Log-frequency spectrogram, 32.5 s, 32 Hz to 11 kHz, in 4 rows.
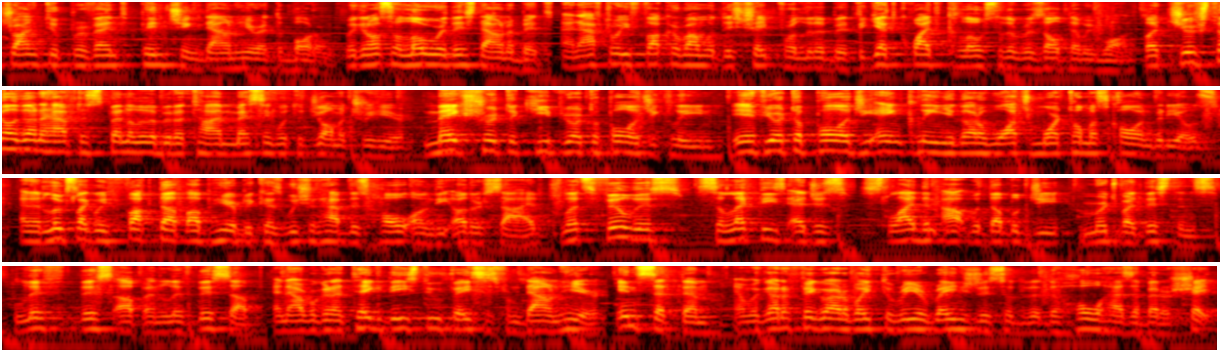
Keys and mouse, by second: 0.5 drag, 0.8 Tab, 1.5 click, 1.9 click, 2.1 middle click, 2.2 g, 2.3 middle click, 3.9 middle drag, 4.1 shift+middle click, 4.4 Tab, 4.4 middle click, 4.7 middle click, 5.0-5.7 middle drag, 5.0 z, 5.7 Tab, 6.1 click, 7.4 click, 8.9 middle click, 10.5 middle click, 10.8 g, 10.8 1, 11.1 Tab, 11.2 middle drag, 11.5 ctrl+s, 11.7-12.3 middle drag, 12.5 middle click, 13.0 drag, 13.1 middle click, 16.2 shift+Tab, 16.2 shift+middle click, 16.4 middle drag, 17.2 click, 17.7 shift+click, 18.3 middle click, 18.7 middle click, 19.4 middle click, 20.0 click, 20.0 f, 20.3 shift+click, 20.8-21.3 alt+shift+drag, 20.8 2, 23.0 a, 23.3 m, 24.3 z, 24.3 1, 24.3 g, 25.2 click, 26.0 Tab, 26.0 ctrl+z, 26.0 middle click, 26.2 shift+middle drag, 26.4 middle click, 26.7 click, 27.0 shift+click, 27.5 click, 27.9 middle click, 29.0 middle click, 29.1 ctrl+z, 29.1 g, 30.7 click, 31.2 3, 31.5 shift+click, 31.8 middle click.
